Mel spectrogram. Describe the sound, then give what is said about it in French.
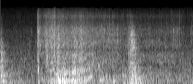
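Splashes as people wearing diving masks jump into the sea beside an underwater trail near a rock, two sharp bursts of water with churning, sloshing water between and after them. “Allez, on met les masques et on saute à l'eau. On va voir ce qu'on va voir.”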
